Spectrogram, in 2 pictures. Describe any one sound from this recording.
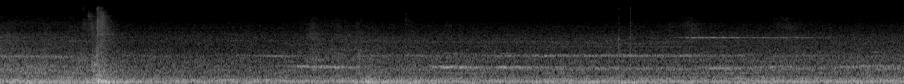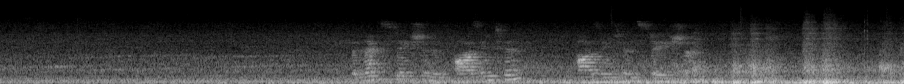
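A subway train rumbles steadily along the track.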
